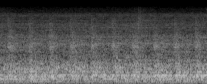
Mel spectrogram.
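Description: Steady hissing background noise with a low hum underneath and no distinct events.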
